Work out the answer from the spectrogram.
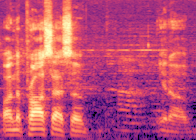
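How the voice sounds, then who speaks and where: A man from Nigeria with a very deep, low voice talks through his career as a chef. He speaks in a measured, reflective way and drops in a light laugh now and then. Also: soft background music. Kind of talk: casual interview.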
